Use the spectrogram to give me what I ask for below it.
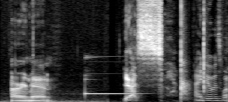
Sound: hitting bell; ding

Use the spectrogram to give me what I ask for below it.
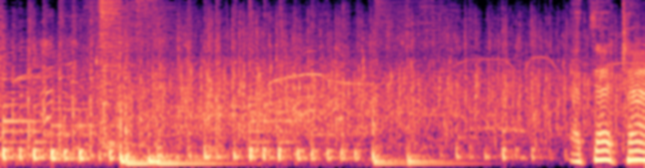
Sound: marching band continues; crowd cheering and applauding

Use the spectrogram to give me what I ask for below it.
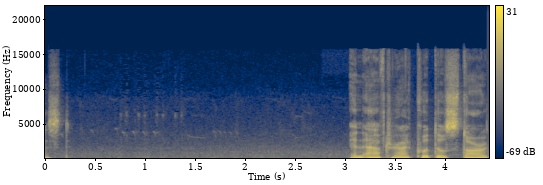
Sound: birds chirping

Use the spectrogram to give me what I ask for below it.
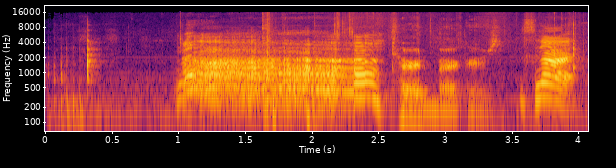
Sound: groans

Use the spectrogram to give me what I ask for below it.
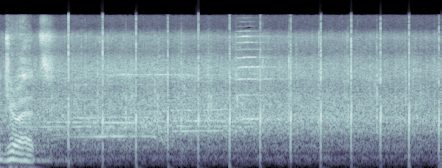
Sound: audience applauds

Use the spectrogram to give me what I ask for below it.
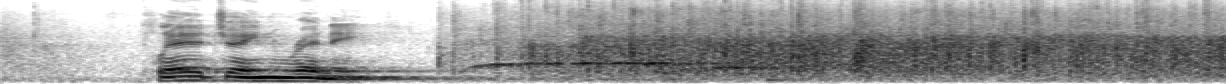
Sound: audience applauding

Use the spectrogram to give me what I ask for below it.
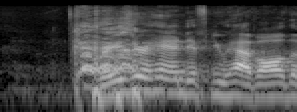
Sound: laughs

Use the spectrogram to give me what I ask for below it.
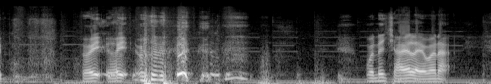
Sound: laughing

